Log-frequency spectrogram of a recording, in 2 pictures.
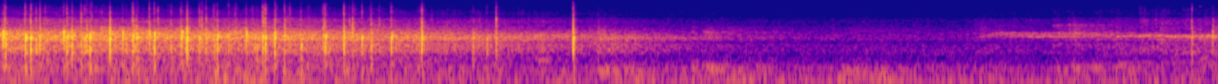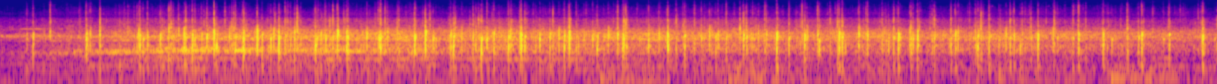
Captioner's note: applause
